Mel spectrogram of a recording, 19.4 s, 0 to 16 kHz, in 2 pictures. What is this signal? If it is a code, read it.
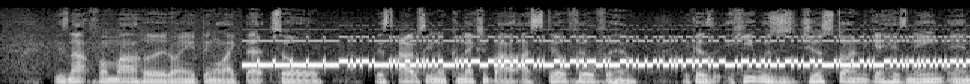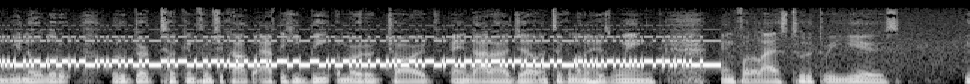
RTTY (45.45 baud, 170 Hz shift), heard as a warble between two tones, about 920 Hz centre, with speech in English. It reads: YCFVSON EXH OX QLS HMAIQ UVXUX SSD RKZZ MD CV OU QCHTMOB QCB OEAN QUVDF JE DK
